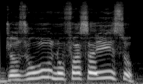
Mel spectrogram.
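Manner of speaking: very high-pitched pleading yell; shouting. Acted. Girl yelling at Josuo to stop, desperate shout. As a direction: cry out to stop him, voice way up. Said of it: "A gasosa logo grita".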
